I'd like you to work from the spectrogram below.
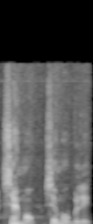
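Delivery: like someone desperate to buy; urgent eagerness. Retold or imitated. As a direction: imitate an impatient buyer. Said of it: "Kayak orang kebelet".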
